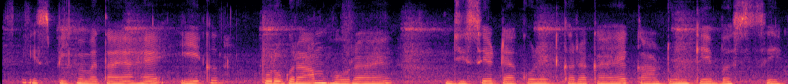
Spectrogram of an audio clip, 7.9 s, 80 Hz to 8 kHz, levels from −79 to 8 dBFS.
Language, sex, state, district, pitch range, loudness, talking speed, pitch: Hindi, female, Haryana, Jhajjar, 180-200 Hz, -17 LUFS, 145 wpm, 190 Hz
